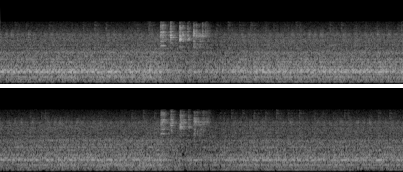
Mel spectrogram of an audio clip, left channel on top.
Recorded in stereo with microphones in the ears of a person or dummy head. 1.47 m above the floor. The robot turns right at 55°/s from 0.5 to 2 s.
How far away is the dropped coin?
About 1.1 m.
